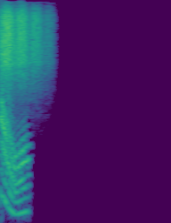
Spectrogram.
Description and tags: Cute abstract sound, I used this to represent an item being taken away from you in a game.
